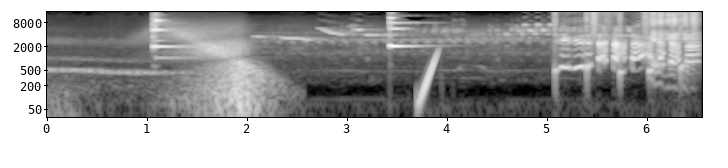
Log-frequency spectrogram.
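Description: Cartoon sound effects: a bright ding with a falling whoosh, then a second ding followed by a quick rising zip. Near the end comes a busy flurry of tinkly, chime-like sounds.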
